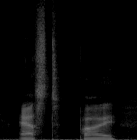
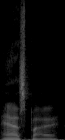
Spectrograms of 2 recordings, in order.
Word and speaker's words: Ast Pie: And then November 19th is Secret Pizza, Damn Wishes, How Low, Ast Pie, and Hannah. It's the worst pronunciation. Ast Pie. Ast. I had to put the T. This is not Ass Pie.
